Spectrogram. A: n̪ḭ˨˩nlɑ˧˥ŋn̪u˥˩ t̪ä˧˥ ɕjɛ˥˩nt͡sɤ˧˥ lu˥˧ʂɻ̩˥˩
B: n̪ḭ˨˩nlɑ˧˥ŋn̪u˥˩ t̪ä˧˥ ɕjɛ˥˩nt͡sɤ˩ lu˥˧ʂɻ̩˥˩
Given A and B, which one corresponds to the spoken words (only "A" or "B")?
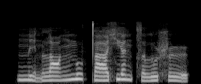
B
